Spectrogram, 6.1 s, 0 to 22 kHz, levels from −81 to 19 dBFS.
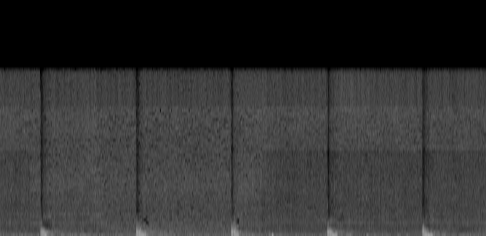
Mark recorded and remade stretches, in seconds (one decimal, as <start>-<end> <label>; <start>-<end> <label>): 0.0-1.3 remade; 1.3-3.0 recorded; 3.0-6.1 remade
